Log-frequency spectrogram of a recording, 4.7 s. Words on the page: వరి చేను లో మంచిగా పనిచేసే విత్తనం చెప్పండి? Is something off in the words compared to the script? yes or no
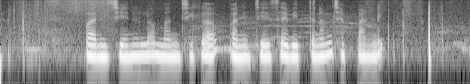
no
